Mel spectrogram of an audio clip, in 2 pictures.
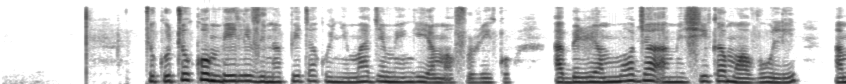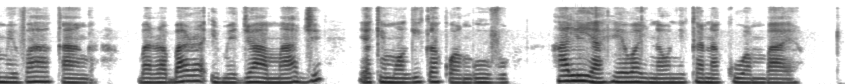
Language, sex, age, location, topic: Swahili, female, 36-49, Kisumu, health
